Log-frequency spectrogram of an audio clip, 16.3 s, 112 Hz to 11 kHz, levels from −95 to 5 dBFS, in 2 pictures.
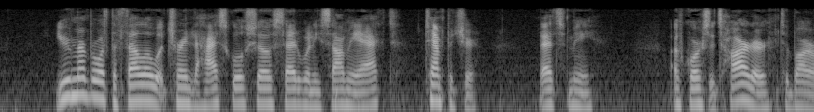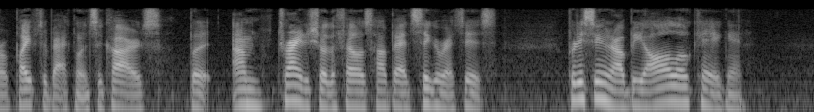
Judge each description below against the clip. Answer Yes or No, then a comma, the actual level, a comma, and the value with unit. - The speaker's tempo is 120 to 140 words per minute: No, average, 175 wpm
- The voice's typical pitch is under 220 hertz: Yes, medium, 140 Hz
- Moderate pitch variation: Yes, average, 3.3 semitones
